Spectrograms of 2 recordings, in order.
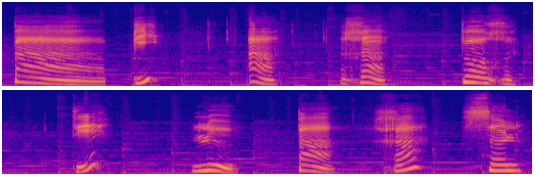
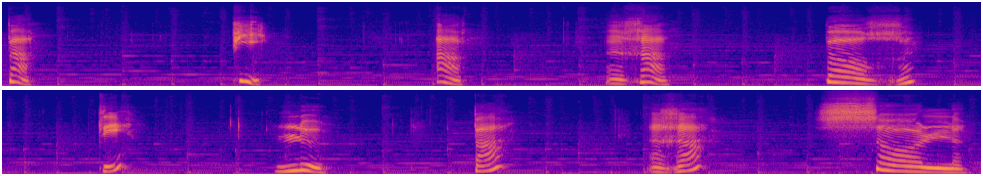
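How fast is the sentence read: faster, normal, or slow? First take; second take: faster; slow. First: It is read faster, still split into syllables. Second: It is read very slowly, syllable by syllable. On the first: "plus rapidement" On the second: "tout doucement"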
